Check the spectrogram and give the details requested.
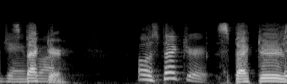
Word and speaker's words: Spectre: Spectre's the newest. Is it pronounced Spectre or Spectre? Spectre. It's Spectre? Spectre. Okay. Spectre is the new James Bond movie.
